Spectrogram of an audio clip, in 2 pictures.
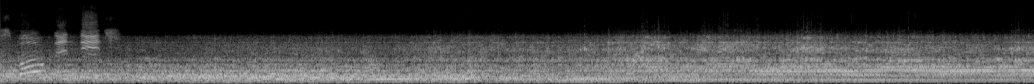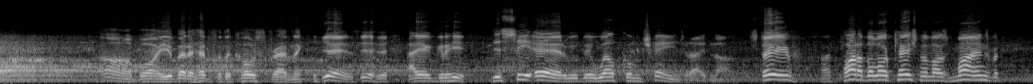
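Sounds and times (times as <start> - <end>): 
propeller airplane engine droning: 0.0 - 20.6
speech: 0.2 - 1.3, 12.0 - 20.5.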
